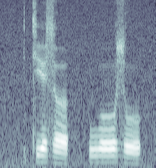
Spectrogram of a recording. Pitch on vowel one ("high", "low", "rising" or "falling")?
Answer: high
